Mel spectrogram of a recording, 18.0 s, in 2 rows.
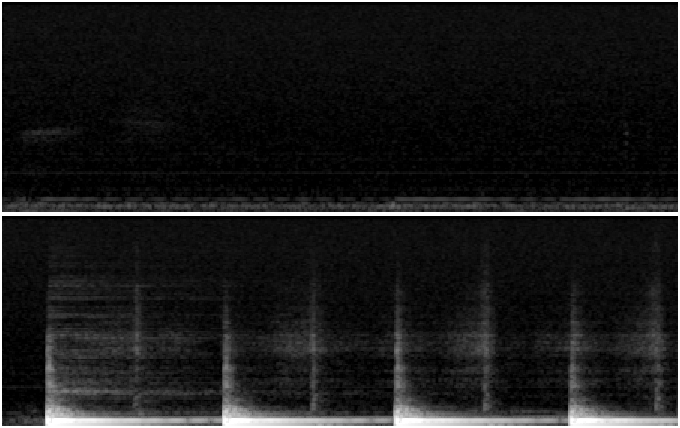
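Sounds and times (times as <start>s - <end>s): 
sub bass: 9.6s - 10.9s, 12.0s - 13.4s, 14.2s - 15.5s, 16.6s - 18.0s.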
